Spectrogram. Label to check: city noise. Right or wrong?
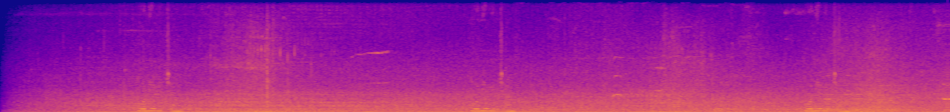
Right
